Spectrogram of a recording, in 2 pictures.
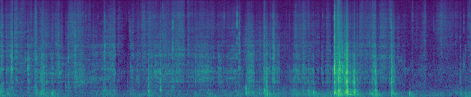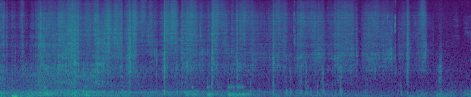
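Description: Close-up mouth sounds of a person chewing pizza: irregular wet clicks and crackles, with a louder crunching flurry about seven seconds in.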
